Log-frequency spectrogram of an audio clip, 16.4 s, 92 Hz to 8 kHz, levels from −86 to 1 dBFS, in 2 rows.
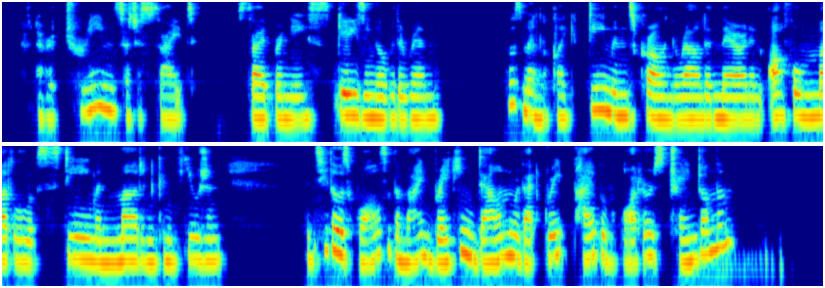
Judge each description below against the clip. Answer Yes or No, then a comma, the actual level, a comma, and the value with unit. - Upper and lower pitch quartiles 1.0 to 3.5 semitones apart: Yes, narrow, 2.6 semitones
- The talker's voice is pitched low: No, high, 210 Hz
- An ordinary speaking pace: Yes, average, 185 wpm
